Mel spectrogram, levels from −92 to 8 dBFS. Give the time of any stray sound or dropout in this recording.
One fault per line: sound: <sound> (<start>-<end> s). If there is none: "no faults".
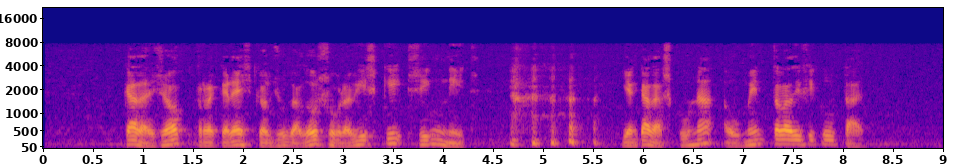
sound: laugh (4.7-5.6 s)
